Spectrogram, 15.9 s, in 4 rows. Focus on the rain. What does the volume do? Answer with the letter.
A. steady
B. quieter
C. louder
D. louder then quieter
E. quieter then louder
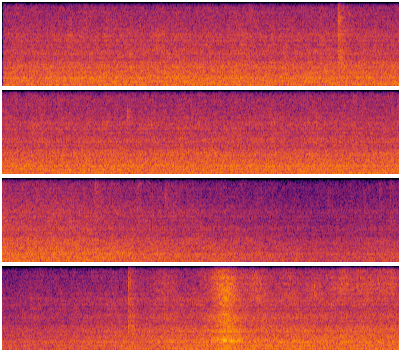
E.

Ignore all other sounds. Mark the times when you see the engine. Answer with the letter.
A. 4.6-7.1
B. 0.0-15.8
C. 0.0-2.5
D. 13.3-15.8
D.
